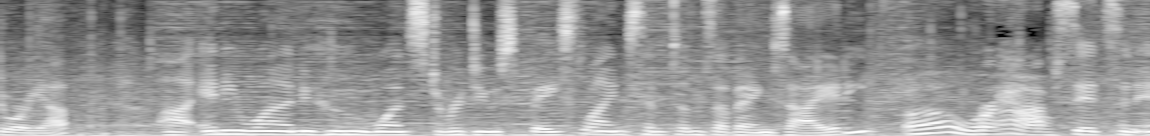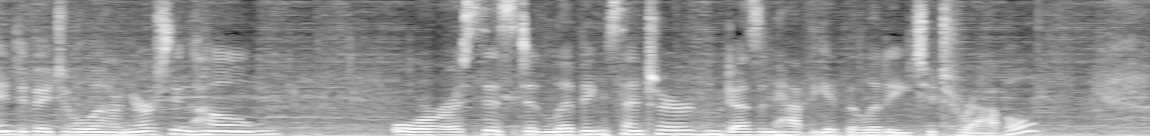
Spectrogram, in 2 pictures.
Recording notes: Day 2 Live at NAB show 2017! To bring you all the digital thought leadership live from the NAB show 2017 Advanced Advertising Pavilion.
